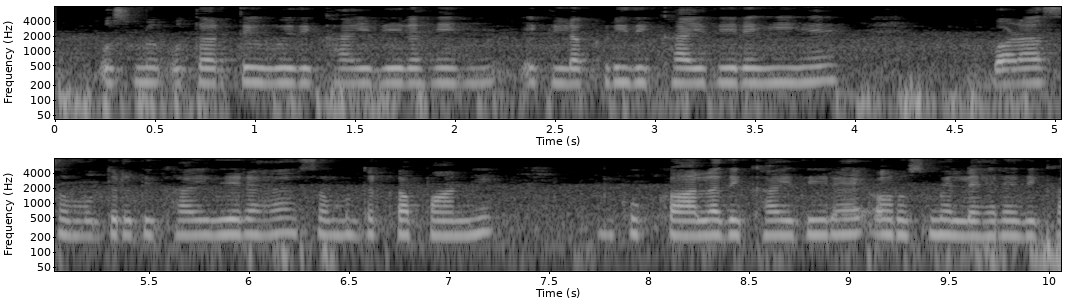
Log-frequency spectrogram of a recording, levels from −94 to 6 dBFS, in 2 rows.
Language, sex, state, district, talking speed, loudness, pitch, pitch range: Hindi, female, Uttar Pradesh, Etah, 190 wpm, -36 LUFS, 225 Hz, 220-230 Hz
